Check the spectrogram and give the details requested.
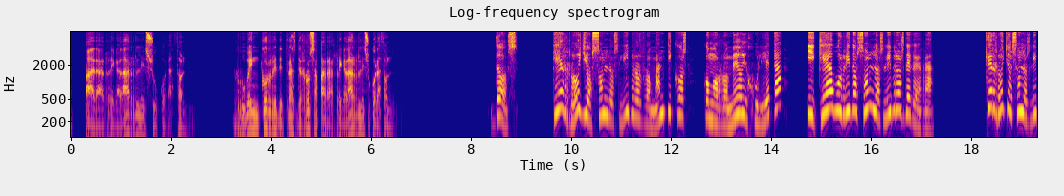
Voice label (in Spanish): trabalengua r rr; pronuncia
